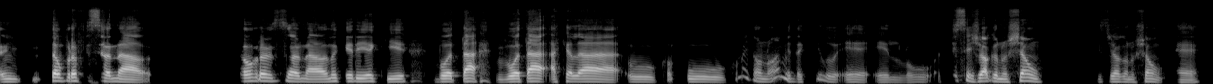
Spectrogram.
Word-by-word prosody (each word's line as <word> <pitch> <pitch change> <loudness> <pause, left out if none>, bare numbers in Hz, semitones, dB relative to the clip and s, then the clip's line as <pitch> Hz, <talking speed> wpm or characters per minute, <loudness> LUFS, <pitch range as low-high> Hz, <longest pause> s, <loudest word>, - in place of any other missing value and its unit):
Em 125 0 -2 0.3
tão 165 -2 +6
profissional. 140 -8 +2 0.9
Tão 150 +2 +2
profissional, 145 -6 +2
eu 125 - +1
não 150 - 0
queria 145 0 +1
aqui 130 -2 -3 0.3
botar 135 +3 +2
botar 135 +4 +5
aquela 130 -4 +2
o 120 -2 -6
co - - -14
o 120 -4 -5
como 335 +2 -19
é - - -13
que - - -16
é - - -5
o - - -5
nome 125 +1 -8
daquilo? 120 -1 -11
É 115 -1 -8
é 105 +1 -10
"lo" 105 +1 -16 0.2
que - - -14
você - - -3
joga 145 - +2
no 125 -3 -2
chão? 145 -2 0 0.6
Você 115 - -23
joga 125 -1 -4
no 115 - -10
chão? 125 -2 -5 0.2
É. 105 +1 -8
130 Hz, 175 wpm, -23 LUFS, 115-140 Hz, 0.9 s, tão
